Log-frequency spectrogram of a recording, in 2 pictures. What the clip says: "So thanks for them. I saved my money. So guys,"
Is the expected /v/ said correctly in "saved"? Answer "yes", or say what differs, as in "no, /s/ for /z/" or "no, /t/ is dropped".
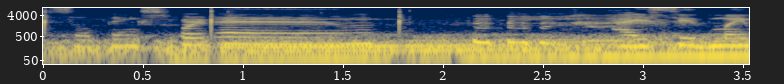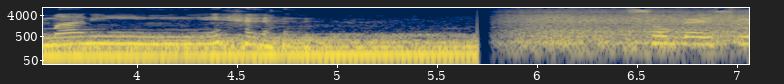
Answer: no, /v/ is dropped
